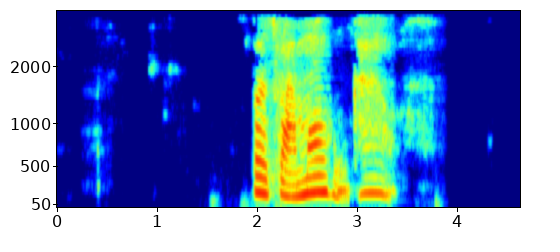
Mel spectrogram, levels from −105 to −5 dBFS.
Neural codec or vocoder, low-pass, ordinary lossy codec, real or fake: none; 3.6 kHz; AAC, 16 kbps; real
